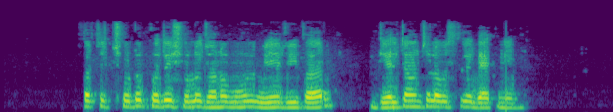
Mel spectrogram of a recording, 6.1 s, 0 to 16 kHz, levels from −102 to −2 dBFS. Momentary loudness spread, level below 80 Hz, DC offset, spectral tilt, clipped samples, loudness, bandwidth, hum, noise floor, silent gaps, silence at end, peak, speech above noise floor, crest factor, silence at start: 8 LU; -56 dBFS; under 0.1%; -6 dB/octave; under 0.1%; -17 LUFS; 7.8 kHz; none; -87 dBFS; none; 0.9 s; -2 dBFS; 71 dB; 16 dB; 0.85 s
